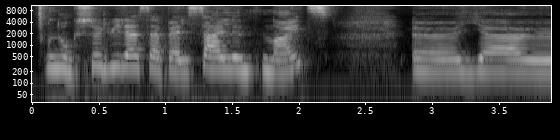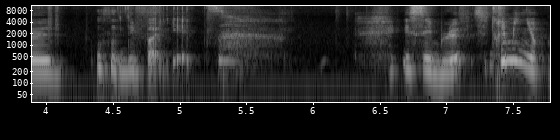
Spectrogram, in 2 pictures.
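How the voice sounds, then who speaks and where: A chatty woman with a fairly high voice talks casually about her crafts. She hesitates often, filling gaps with little sounds, and breaks into giggles now and then. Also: a little mellow. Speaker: knitting and sewing podcaster. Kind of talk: casual video chat showing crafts.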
